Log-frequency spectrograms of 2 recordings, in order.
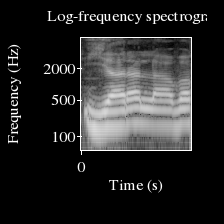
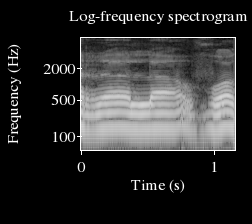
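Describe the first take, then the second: First: Said in the usual way. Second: या, र, ला, व very slow, each letter apart; slow sounding out. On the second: Shown as a demonstration. Teacher repeating the question's letters for students, slowly sounded out. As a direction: stretch each of या, र, ला, व separately.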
